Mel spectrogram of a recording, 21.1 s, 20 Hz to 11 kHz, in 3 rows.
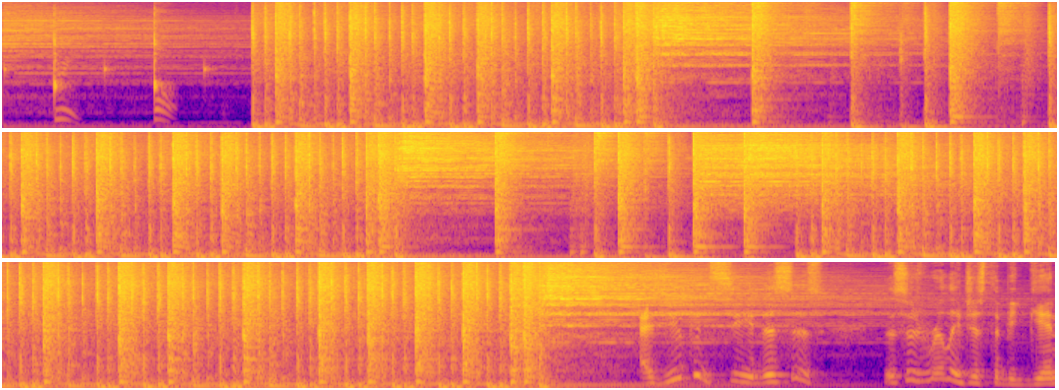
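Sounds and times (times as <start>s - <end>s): cymbals: 17.6s - 20.6s.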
